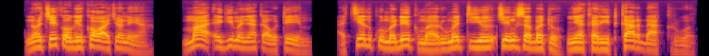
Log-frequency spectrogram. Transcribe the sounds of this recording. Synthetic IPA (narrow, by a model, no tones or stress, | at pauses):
nɔt͡ʃɪkɔɡɪkɔwat͡ʃɔnɪja̰ | maʔeɡɪmaɲakaʊtɪm | a̰t͡ʃɪɛlkwomadekmaɾumatijot͡ʃjeŋsabato̰ɲakaɾitkardakrwo̰t̪̚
